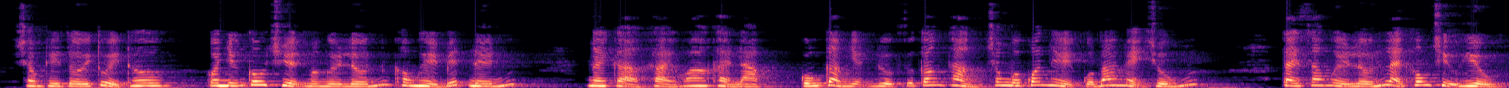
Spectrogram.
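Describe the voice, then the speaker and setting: A woman narrating a romance novel in a steady, even storytelling manner. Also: fairly high pitch. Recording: dull lo-fi recording.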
